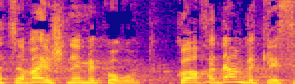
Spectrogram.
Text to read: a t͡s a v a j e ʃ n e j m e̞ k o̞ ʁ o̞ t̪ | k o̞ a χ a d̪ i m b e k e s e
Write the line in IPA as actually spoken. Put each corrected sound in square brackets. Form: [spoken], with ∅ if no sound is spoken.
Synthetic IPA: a t͡s a v a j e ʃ n e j m e̞ k o̞ ʁ o̞ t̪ | k o̞ a χ a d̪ [a] m [v] e k e s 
